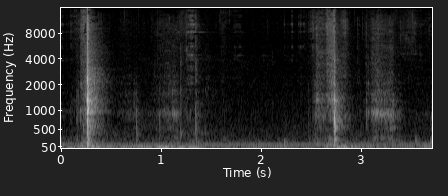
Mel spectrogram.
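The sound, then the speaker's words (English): A knife quartering peeled potatoes: two sharp, crisp chops through the flesh stand out, with a few fainter taps and cuts between them. “What I'm going to do is just quarter them.”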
